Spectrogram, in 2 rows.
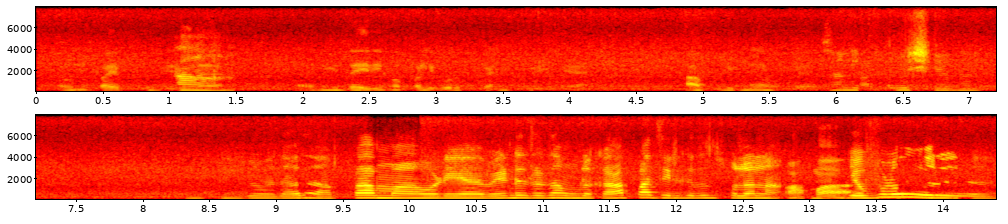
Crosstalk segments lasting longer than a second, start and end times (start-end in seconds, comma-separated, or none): none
